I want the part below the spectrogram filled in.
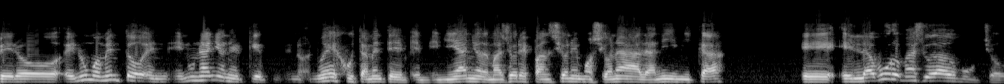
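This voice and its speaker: A man with an unremarkable speaking voice, medium pitch, moderate pace and lively intonation, in a dry, close sound with no echo. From Argentina, La Plata area (Berisso). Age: 60s. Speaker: journalist and writer. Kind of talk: interview.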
